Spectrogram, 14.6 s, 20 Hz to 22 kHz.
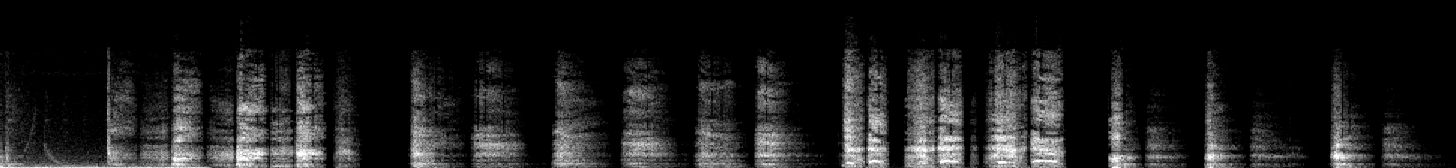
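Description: A character in the game 999: Nine Hours, Nine Persons, Nine Doors pants heavily in loud, rhythmic breathy gasps, about a dozen close exhales broken by short pauses, with no talk.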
